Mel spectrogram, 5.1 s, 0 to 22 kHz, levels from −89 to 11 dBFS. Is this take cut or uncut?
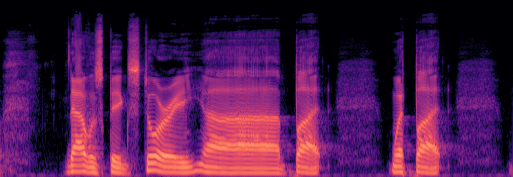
cut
